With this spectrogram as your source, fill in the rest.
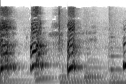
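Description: A dog gives several short, sharp barks and yips close by, in quick uneven bursts, alert and eager.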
